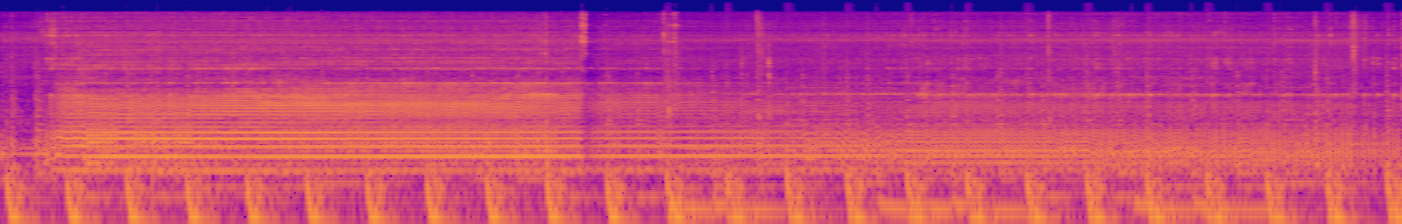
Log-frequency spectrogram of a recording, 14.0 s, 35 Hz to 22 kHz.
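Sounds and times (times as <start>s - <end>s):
vacuum pump humming: 0.0s - 14.0s.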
